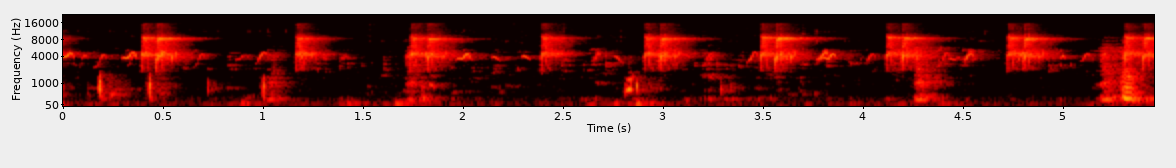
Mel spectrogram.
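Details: Chicks just hatched to a Desi hen on a farm peep in sharp, high chirps, spaced roughly every half second to second, each a quick bright burst with faint lower clicks.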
